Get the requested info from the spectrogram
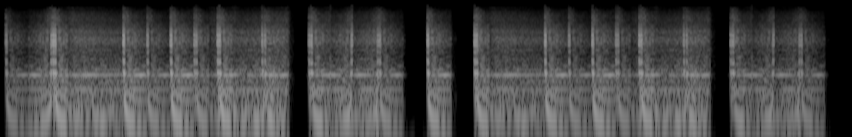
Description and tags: sound-design created from chopping up some percussive loops in Ableton Live and Adobe Audition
